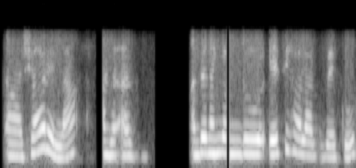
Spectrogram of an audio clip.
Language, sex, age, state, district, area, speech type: Kannada, female, 18-30, Karnataka, Udupi, rural, conversation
